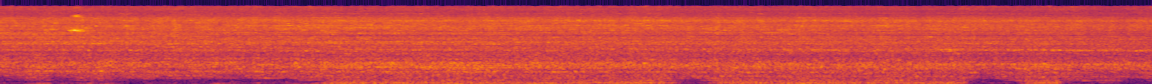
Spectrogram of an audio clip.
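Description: Freight train of covered goods wagons rolling past at speed: a steady rumble and rattle of wheels on the rails, dipping briefly twice.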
